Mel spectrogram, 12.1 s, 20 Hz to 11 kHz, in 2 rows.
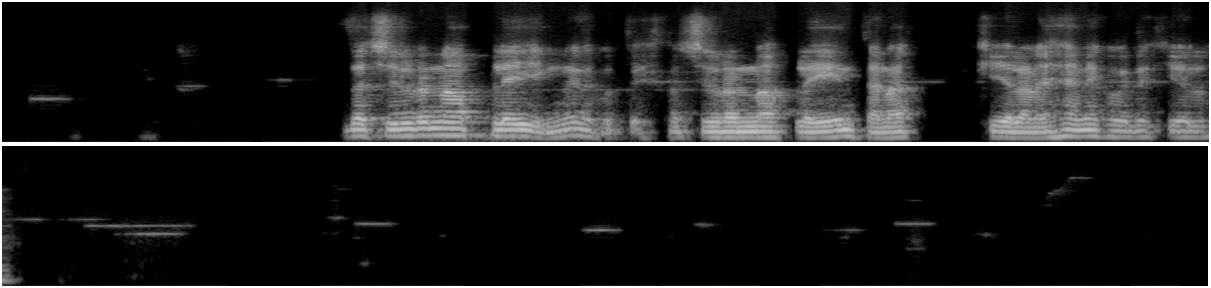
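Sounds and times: faint bird chirps: 8.9 - 12.0.

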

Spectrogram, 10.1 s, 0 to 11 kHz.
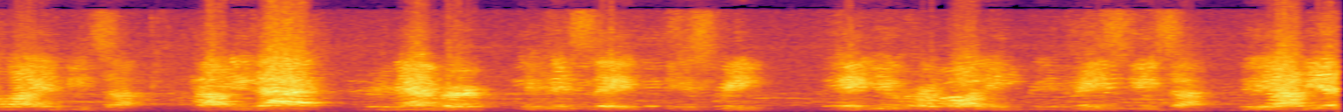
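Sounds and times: students speaking in unison: 0.0 - 10.0.

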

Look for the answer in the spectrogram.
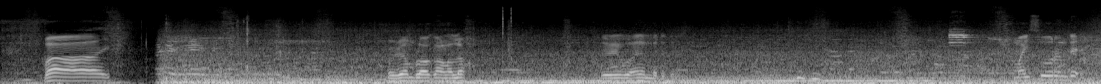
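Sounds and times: street traffic noise: 0.0 - 11.0.

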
